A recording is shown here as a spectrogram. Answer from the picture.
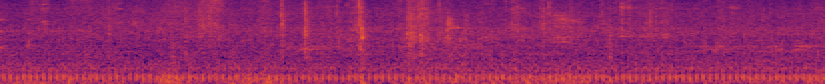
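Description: A steady low hum with a few faint clicks.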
